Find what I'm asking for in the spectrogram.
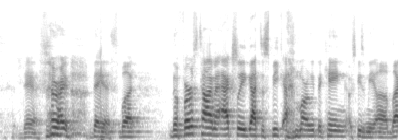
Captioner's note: laugh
